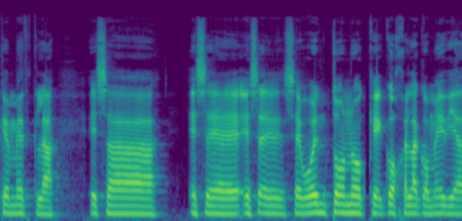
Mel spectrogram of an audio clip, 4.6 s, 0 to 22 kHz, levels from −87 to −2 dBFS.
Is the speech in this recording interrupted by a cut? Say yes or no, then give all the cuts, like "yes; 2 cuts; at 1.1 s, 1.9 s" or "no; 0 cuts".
yes; 2 cuts; at 1.7 s, 3.6 s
